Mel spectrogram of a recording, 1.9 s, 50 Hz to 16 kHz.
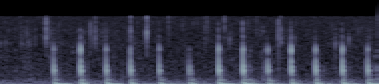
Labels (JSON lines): {"label": "biophony, knock", "recorder": "SoundTrap 300"}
